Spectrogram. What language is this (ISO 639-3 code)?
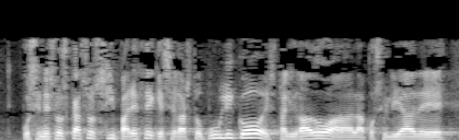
spa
